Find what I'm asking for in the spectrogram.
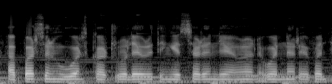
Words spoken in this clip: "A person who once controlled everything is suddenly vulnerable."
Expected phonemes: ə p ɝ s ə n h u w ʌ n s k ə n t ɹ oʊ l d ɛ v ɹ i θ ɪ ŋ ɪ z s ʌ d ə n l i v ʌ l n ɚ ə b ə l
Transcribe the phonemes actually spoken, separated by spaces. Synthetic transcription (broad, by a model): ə p ɝ s ə n h u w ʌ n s k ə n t ɹ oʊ l ɛ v ɹ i t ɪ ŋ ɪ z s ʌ d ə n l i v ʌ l n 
